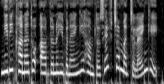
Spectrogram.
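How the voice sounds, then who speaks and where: Woman as high-voiced caring young daughter-in-law. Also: expressive, brisk, warm tone, slight background noise. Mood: playful. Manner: earnest, concerned. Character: caring, anxious young daughters-in-law in a village family cartoon.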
